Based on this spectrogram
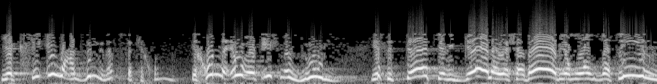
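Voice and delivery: high, loud, rousing preaching; fervent exhortation. Real, not acted. Preacher calling women, men, youth and workers, fervent exhortation. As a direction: call out to everyone at full force. Rousing appeal to all listeners.

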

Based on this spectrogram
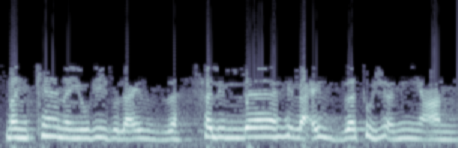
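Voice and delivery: slow, full-voiced verse recitation; Quranic recitation. Real, not acted. Preacher reciting a verse on honour to listeners, measured recitation. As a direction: recite the verse slowly, drawing out the vowels.

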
